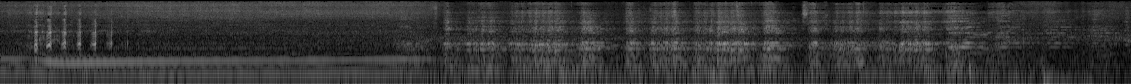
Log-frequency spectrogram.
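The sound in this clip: A car drives around the suburbs with a steady engine drone. Early on a low, even tone rises slightly, then a busier, rattling road rumble takes over and runs continuously to the end.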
